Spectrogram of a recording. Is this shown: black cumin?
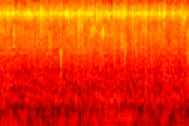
yes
